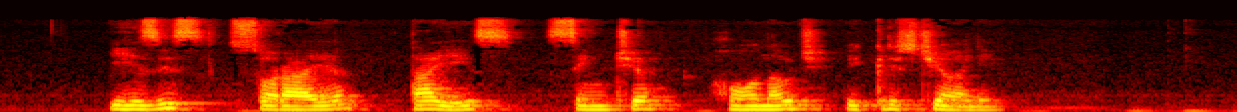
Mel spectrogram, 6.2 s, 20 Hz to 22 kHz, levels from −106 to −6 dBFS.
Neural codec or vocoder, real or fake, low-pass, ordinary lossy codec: none; real; 10.8 kHz; Opus, 64 kbps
